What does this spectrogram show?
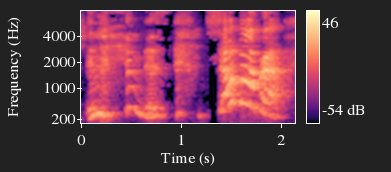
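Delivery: high-pitched, giddy announcement; excited retelling. Retold or imitated. Agent telling the actress she got the lead, excitedly. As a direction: burst upward into a mock squeal of big news. Agent's big news, retold with glee.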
